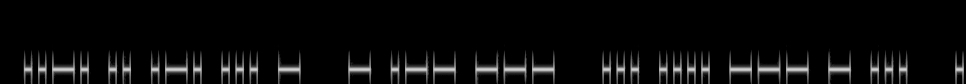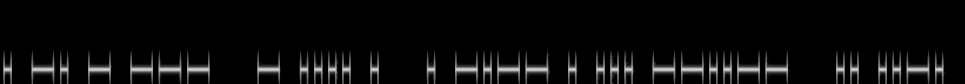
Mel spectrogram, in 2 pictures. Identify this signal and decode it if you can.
Morse code, heard as a keyed tone, about 17 wpm, 700 Hz. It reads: FIRST TWO SHOTS INTO THE EYES, IF
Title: A Sound Of Thunder 17wpm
